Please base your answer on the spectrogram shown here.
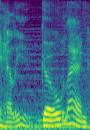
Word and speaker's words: Heligoland: Heligoland. That's gotta be it. H-E-L-I, Heli, go land. Heligoland.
